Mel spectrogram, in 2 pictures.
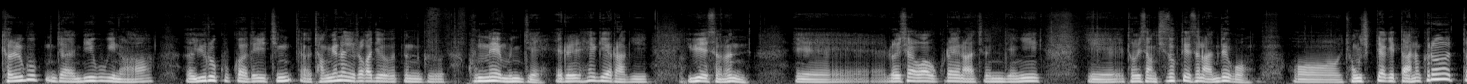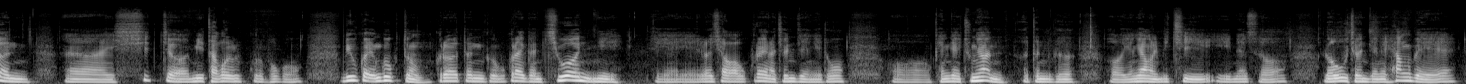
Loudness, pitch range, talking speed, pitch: -15 LUFS, 120-155 Hz, 285 characters per minute, 135 Hz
